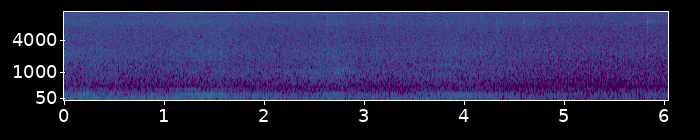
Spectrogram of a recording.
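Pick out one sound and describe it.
Metal tweezers tap and scrape against a small plastic key switch.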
